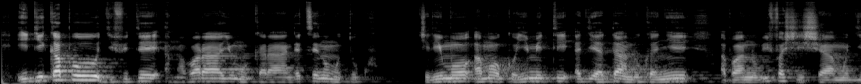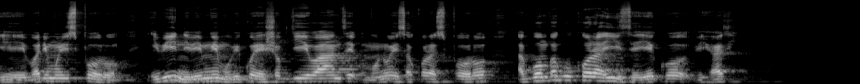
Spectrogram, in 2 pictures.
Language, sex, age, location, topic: Kinyarwanda, male, 18-24, Huye, health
